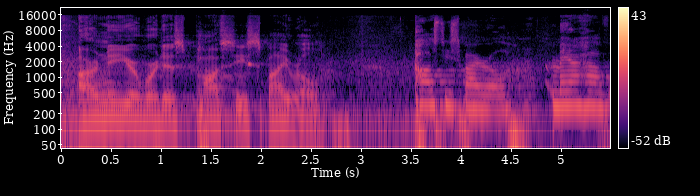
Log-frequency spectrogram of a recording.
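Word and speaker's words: paucispiral: Are there any alternate pronunciations? Just posy spiral.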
